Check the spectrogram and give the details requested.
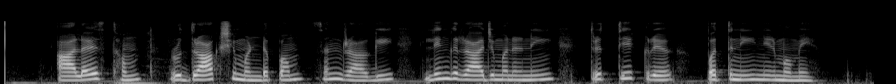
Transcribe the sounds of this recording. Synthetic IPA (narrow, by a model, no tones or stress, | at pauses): aːlɐjɐst̪ʰɐmɾud̪ɾaːkʂimɐɳɖɐpɐmsɐnɾaːɡilɪŋɡɾaːd͡ʒɐmɐnɐniːt̪ɾɪt̪jɐkɾjɐpɐt̪niːnɪɾmɐmeː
